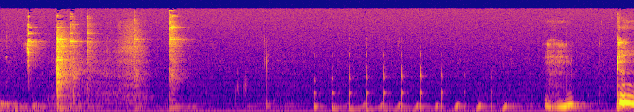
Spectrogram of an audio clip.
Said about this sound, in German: Dann würde ich sagen, ich mache die Flasche mal auf.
